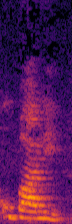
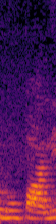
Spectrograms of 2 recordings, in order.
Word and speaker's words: उपाली: कहीं कहीं उच्चारण में आप लोगों को रूपाली भी दिखने के लिए मिलेगा। ठीक है, रूपाली तो आप लोगों को कहीं से डरना नहीं है। रूपाली या उपाली कुछ भी होगा तो मार दीजिएगा। कई कई उच्चारण के रूप में रूपाली भी रहता है, तो ठीक है, तो कोई दिक्कत नहीं, उपाली या रूपाली दोनों हो सकता है।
